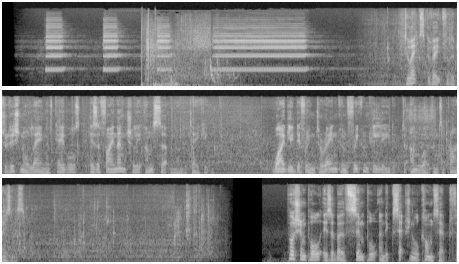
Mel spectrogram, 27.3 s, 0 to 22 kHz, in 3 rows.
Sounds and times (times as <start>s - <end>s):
Air horn, truck horn: 0.3s - 3.5s, 4.2s - 7.3s
Speech: 8.0s - 13.4s, 14.5s - 18.7s, 23.9s - 27.3s.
